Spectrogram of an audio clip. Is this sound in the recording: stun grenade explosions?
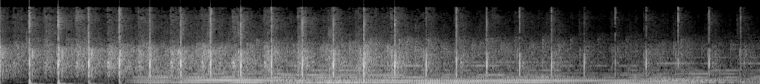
no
